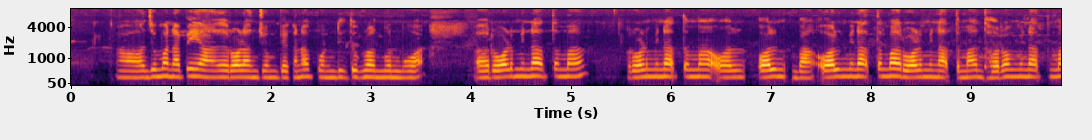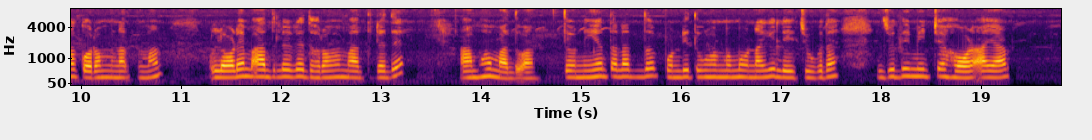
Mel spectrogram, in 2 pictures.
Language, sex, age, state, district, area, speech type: Santali, female, 18-30, West Bengal, Purba Bardhaman, rural, spontaneous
